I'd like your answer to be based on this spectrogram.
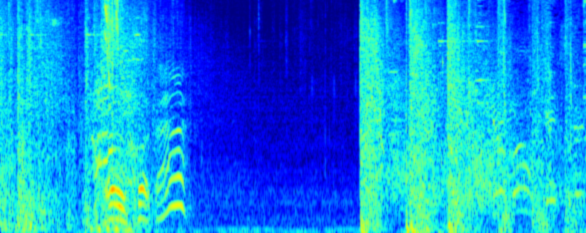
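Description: Rapid, loud gunshots in L.A. Noire come in dense bursts, break for a brief lull, then resume, with a voice exclaiming over the shooting.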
